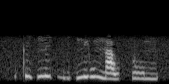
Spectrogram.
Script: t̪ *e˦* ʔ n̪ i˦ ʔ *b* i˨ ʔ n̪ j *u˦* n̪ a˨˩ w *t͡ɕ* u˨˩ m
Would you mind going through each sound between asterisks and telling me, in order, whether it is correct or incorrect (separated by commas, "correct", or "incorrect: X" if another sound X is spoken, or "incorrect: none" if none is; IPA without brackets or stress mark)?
incorrect: i˦, correct, correct, incorrect: t͡s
